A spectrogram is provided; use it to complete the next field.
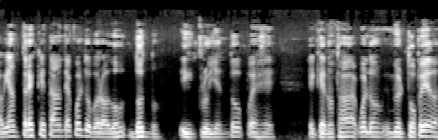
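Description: A man's dark, mellow voice at a very fast pace, dry with no echo, over a quiet background. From Puerto Rico. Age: 30s. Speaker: runner and truck driver; interviewee. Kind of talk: interview testimony; interview answer. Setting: outdoors in a park. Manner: halting. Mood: earnest, reflective. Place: garden.

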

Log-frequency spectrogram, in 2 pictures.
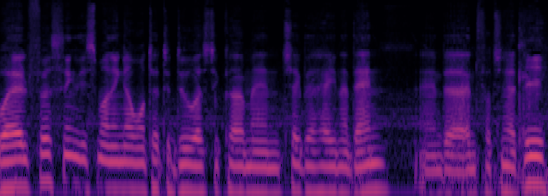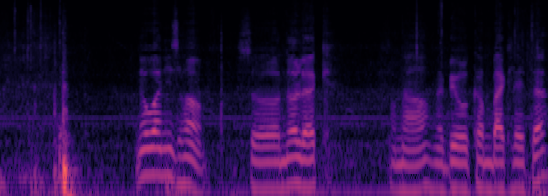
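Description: A man at a moderate pace with long, frequent pauses and ordinary pitch variation, a dry sound with no echo, and light background noise. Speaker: presenter. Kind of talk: live safari commentary. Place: open country.

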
